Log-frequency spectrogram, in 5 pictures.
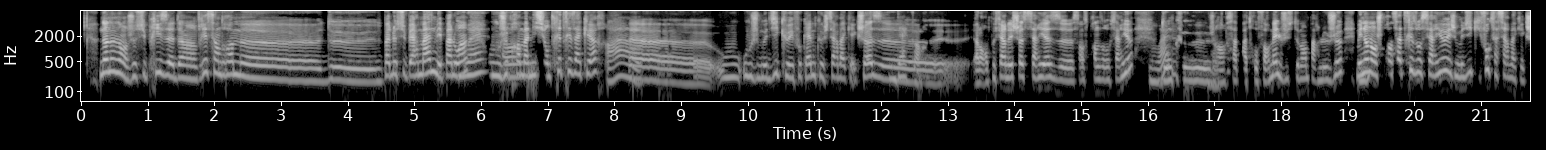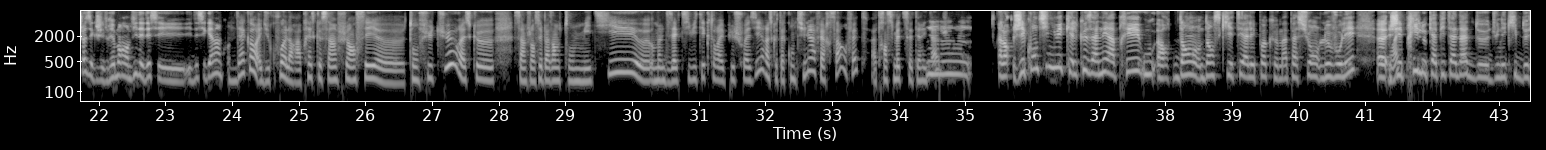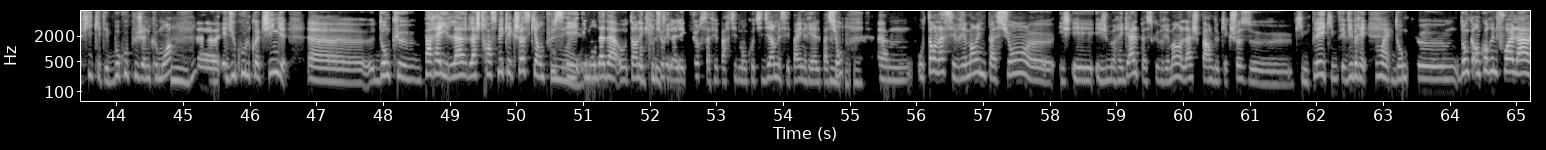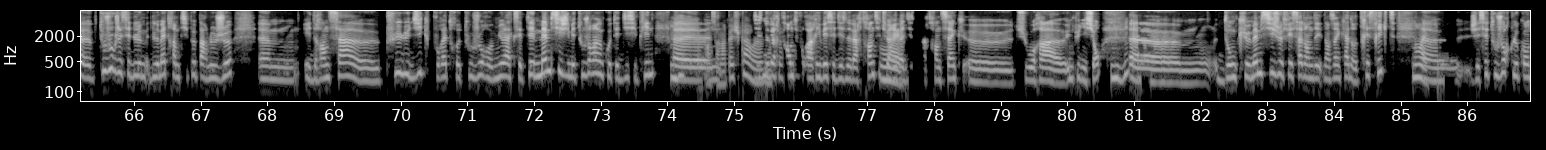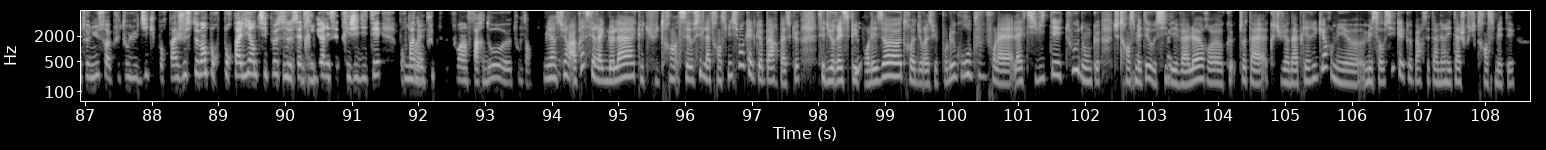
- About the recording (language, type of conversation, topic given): French, podcast, Comment transmets-tu ton héritage aux plus jeunes ?
- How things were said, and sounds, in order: other background noise; drawn out: "heu"; stressed: "faut"; stressed: "métier"; stressed: "même si"; tapping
